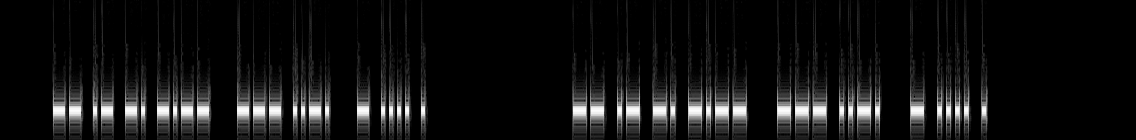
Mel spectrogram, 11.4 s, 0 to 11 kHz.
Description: Morse code, heard as a keyed tone, about 30 wpm, 700 Hz. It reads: MANY OF THE MANY OF THE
